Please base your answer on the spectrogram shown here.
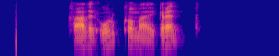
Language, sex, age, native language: Icelandic, male, 20-29, Icelandic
